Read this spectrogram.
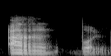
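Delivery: "Árbol" split, with a long ÁR, then bol; "Árbol" in two beats, weight on ÁR; stress on first syllable. Shown as a demonstration. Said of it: "es una palabra grave".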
